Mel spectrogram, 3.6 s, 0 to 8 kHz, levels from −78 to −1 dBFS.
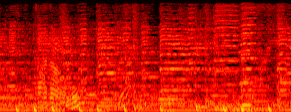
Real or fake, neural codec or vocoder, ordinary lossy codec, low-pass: real; none; none; 7.2 kHz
